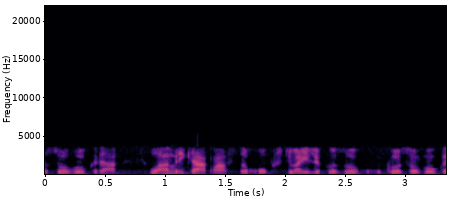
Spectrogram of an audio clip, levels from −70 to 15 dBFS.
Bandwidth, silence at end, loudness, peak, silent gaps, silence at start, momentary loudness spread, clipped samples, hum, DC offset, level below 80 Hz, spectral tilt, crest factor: 8.2 kHz; 0 s; -28 LUFS; -8 dBFS; none; 0 s; 8 LU; under 0.1%; none; under 0.1%; -76 dBFS; -6.5 dB/octave; 20 dB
